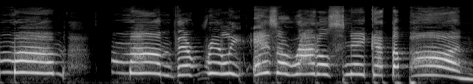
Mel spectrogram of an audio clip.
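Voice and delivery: put-on very high, loud kid's voice calling out. Retelling the kids calling from the pond: imitating the kids calling. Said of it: "My kids were both down at the pond".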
